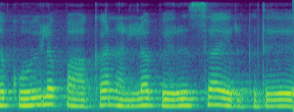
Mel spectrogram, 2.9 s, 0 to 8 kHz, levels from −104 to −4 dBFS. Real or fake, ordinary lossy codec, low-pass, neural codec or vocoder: real; none; 7.2 kHz; none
